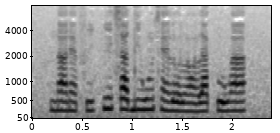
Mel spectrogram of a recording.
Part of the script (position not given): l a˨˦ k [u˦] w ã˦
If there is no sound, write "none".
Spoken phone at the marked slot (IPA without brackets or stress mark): u˧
